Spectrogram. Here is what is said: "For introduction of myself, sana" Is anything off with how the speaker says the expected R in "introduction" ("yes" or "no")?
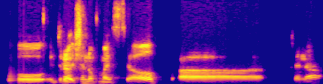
yes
